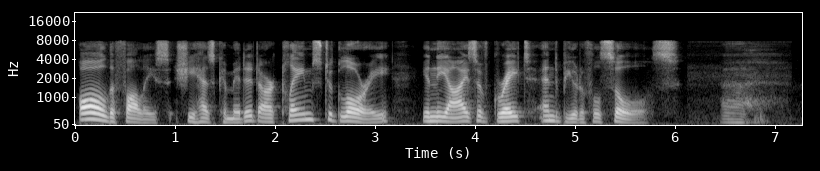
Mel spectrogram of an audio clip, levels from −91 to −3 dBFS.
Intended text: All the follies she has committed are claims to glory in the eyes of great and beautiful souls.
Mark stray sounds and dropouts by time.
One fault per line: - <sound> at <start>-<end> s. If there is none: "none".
- sigh at 6.4-7.1 s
